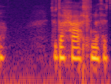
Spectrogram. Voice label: "hallt", Welsh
